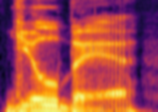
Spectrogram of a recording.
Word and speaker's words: Gilbert: CD 3 Her master of dancing is the ancient Monsieur Gilbert, pronounced Gilbert, who dubs himself professeur de danse and has become a living institution in Hobart.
